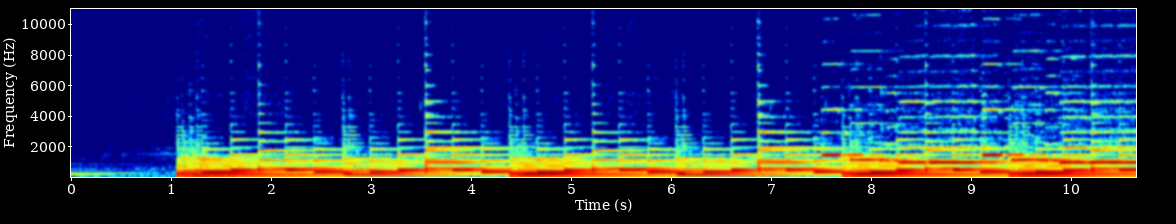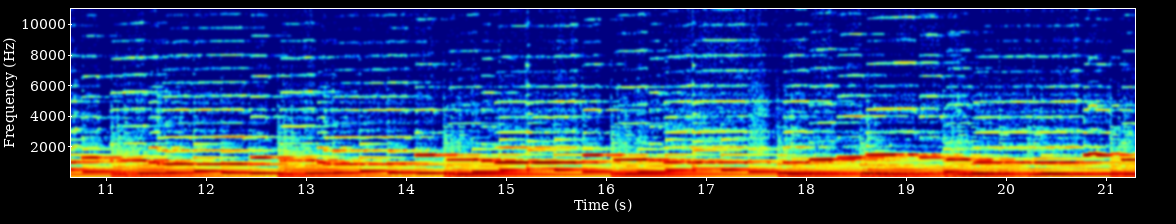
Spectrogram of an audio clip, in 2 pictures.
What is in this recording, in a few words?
march for flute harp; brian boru; traditional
